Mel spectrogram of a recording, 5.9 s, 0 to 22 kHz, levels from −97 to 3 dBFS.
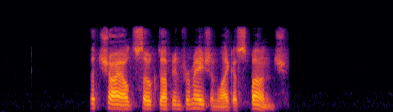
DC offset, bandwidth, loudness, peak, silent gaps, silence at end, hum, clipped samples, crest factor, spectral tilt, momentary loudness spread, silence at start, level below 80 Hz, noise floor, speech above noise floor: under 0.1%; 8.4 kHz; -20 LUFS; -4 dBFS; none; 1.6 s; none; under 0.1%; 20 dB; -3.5 dB/octave; 15 LU; 1.35 s; -70 dBFS; -86 dBFS; 66 dB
